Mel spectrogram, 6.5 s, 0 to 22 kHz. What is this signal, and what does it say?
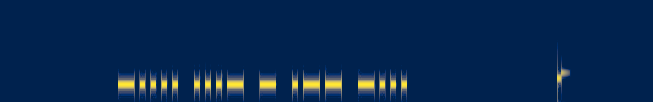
Morse code, heard as a keyed tone, about 22 wpm, 700 Hz. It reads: 6VTWB
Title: Five Challenging Letter-Number Combinations 22wpm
